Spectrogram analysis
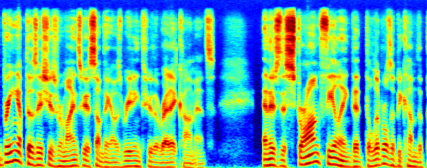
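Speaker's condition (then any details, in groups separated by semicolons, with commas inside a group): No condition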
